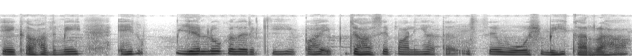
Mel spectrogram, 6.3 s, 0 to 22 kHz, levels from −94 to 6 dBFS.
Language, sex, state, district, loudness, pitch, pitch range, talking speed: Hindi, male, Uttar Pradesh, Shamli, -18 LUFS, 155 Hz, 150-165 Hz, 160 wpm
